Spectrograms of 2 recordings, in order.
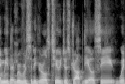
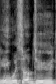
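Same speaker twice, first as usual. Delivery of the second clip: Aaron's voice; 7 semitones higher, 3 dB louder, slower than usual. Retold or imitated. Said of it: "it just sounds, it just fucking Aaron's voice".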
